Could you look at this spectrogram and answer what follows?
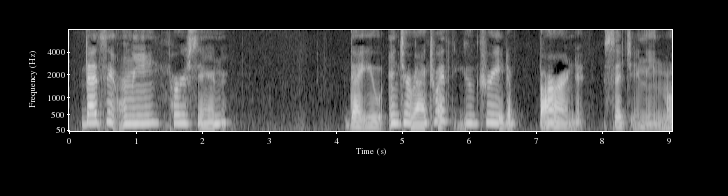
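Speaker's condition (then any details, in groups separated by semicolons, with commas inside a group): Cerebral palsy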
